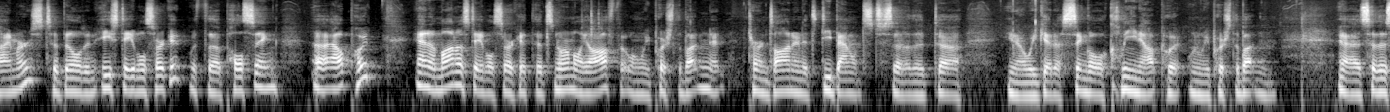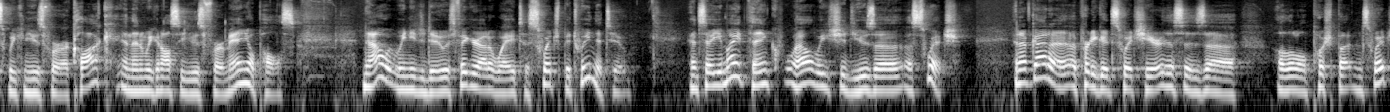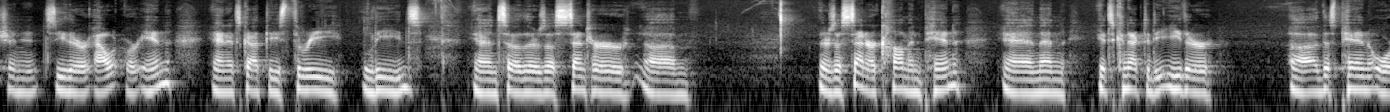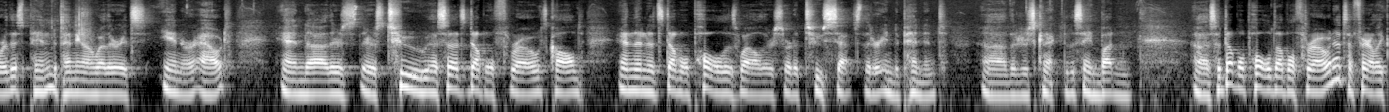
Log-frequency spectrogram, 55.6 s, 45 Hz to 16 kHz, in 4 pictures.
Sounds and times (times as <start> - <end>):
Speech: 0.0 - 12.8, 13.4 - 34.8, 36.0 - 40.1, 40.7 - 55.5.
